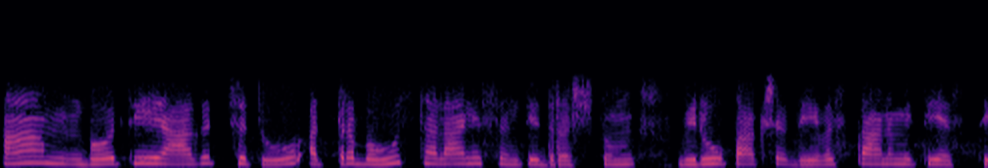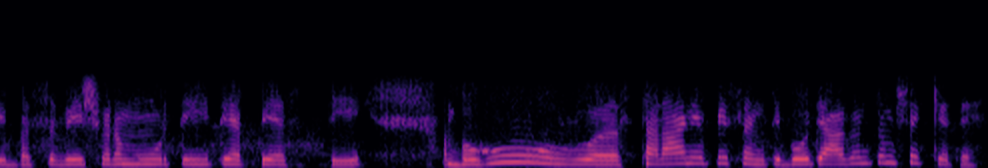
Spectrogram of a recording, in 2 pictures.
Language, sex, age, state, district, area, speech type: Sanskrit, female, 18-30, Karnataka, Gadag, urban, conversation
